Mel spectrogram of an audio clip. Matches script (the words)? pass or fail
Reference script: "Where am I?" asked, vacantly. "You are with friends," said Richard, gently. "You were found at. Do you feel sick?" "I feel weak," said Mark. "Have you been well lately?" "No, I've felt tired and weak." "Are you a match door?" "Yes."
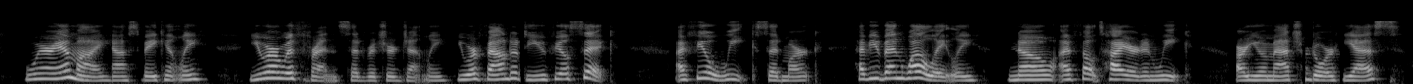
pass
